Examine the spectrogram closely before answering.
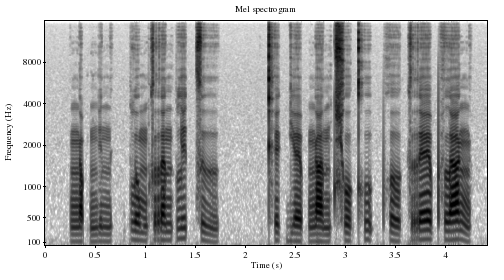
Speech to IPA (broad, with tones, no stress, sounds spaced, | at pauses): ŋ a˨˩ p̚ ŋ i˧ n | p l o˨˩ m k r a˧ n p l i˥˩ t̚ s ɯː˨˩ | kʰ e˨˩ k̚ j ɛː˨˩ p̚ ŋ a˩˦ n t͡ɕʰ oː˨˩ kʰ u˦˥ ʔ pʰ ɤː˨˩ k r ɛː˥˩ pʰ l a˥˩ ŋ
